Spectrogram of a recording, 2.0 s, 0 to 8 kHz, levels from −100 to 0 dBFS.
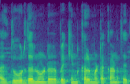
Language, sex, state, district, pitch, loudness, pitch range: Kannada, male, Karnataka, Shimoga, 120 Hz, -19 LUFS, 115-125 Hz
